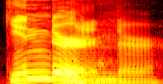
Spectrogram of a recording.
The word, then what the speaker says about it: Ginder: Ginder. Hard G.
